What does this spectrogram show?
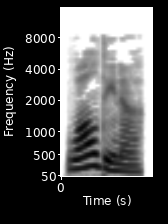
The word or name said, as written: Waldina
